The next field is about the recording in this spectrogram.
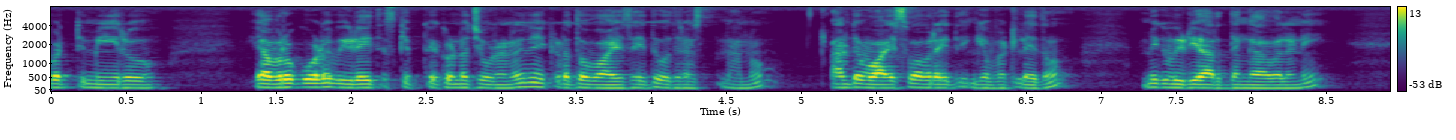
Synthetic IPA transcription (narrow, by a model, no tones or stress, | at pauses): bɐʈːimiːɾu | ɛʋɐɾukuːɽaːʋiːɽijɐjt̪e̞ːskipkeːkuɳɖaːt͡ʃuːɽaneneːikːɐɽɐt̪o̞ːʋaːjɐs̬ɐjt̪̬e̞ːud̪ɐɾeːst̪unːaːnu | ɐɳʈe̞ːʋaːjɐsʋɛʋɐɾɐjt̪̬e̞ːiŋkɛʋːɐʈleːd̪u | miːkuʋiːɽijoɐɾt̪ʰːɐŋkaːʋaːlɐni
